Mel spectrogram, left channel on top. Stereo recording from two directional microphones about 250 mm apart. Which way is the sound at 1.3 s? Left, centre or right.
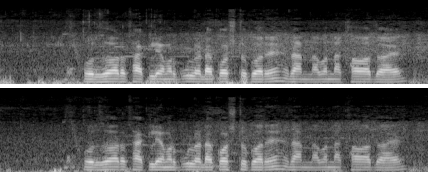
Centre.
